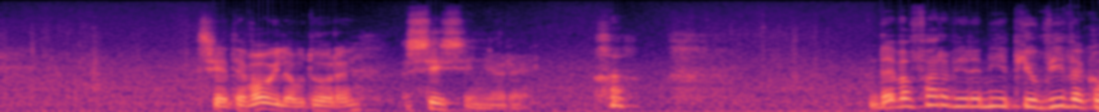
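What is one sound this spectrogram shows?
A second man answers in a calm voice.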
